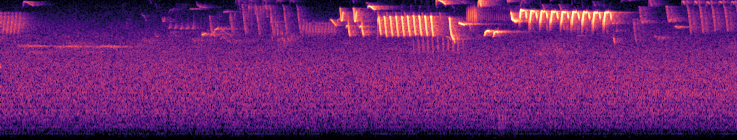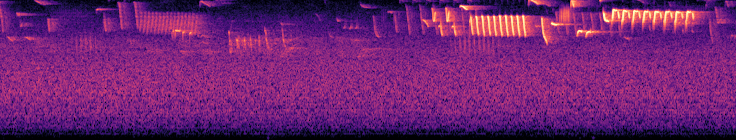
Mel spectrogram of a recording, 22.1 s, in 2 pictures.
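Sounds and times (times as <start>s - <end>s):
hiss: 0.0s - 22.0s
Eurasian wren song: 17.7s - 21.6s.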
